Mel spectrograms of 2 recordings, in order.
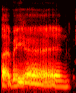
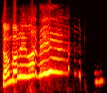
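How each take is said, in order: First: High, drawn-out plea; softened echo of a desperate cry; mock plaintive wail. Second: High, loud cry to be let in; hammed-up pleading shout; mock desperate yell. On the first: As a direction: stretch it into a slow pitiful whine. Imitates locked-out Louis again. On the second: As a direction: wail it like someone locked out. Imitates locked-out Louis yelling.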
